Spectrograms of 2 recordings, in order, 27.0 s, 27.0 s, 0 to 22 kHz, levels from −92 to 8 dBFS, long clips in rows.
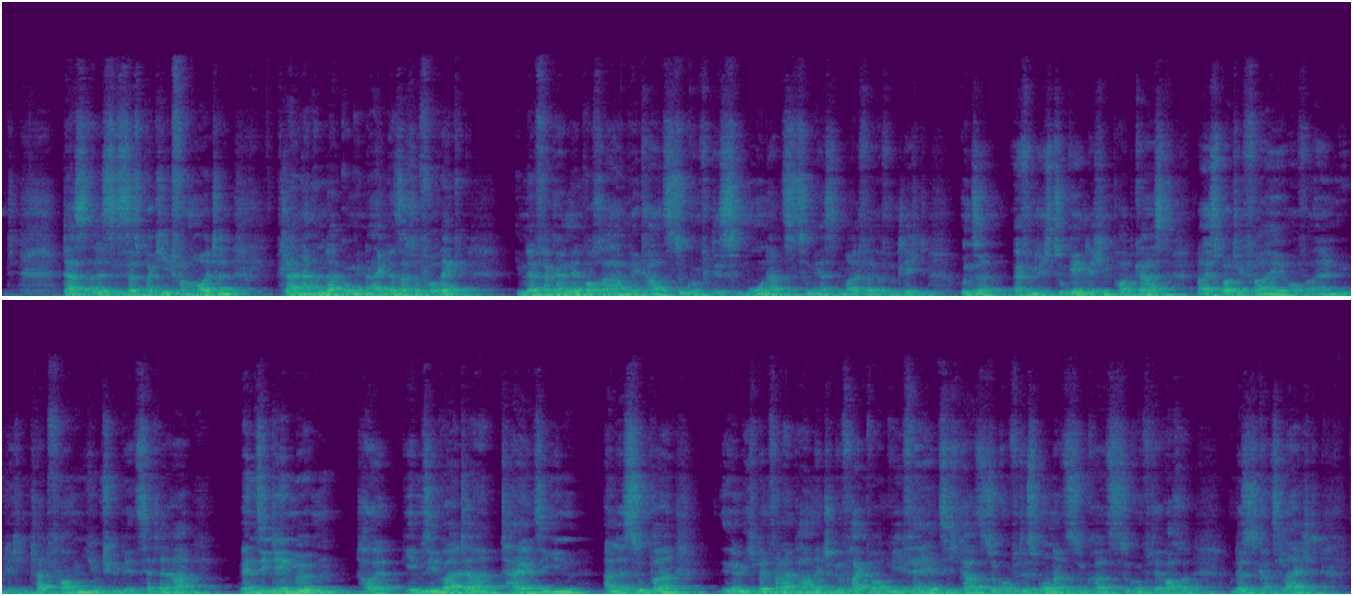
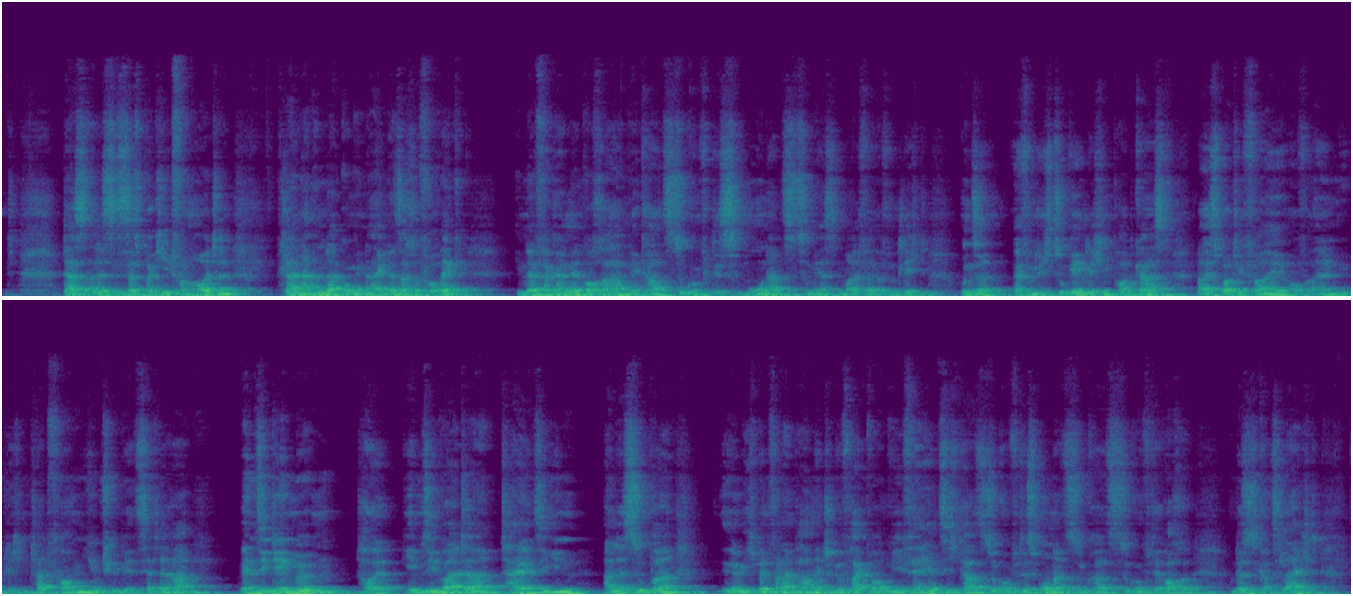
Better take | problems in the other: neither | off-mic speech; far; the same in both // room echo; noticeable; dies away in 0.5 s; the same in both

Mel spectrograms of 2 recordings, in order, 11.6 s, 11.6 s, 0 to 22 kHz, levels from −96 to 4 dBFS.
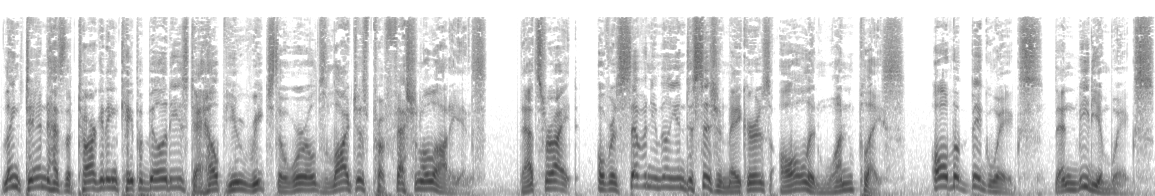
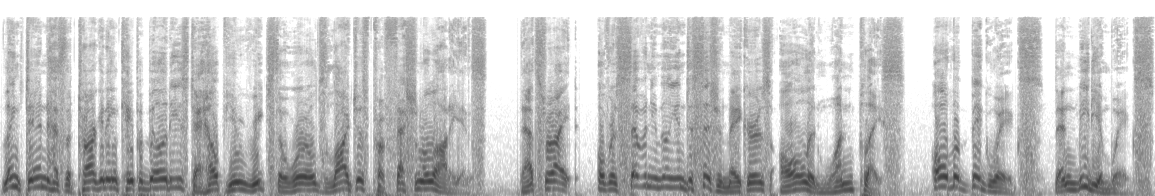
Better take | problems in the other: first | distortion; slight; 10 dB below the speech

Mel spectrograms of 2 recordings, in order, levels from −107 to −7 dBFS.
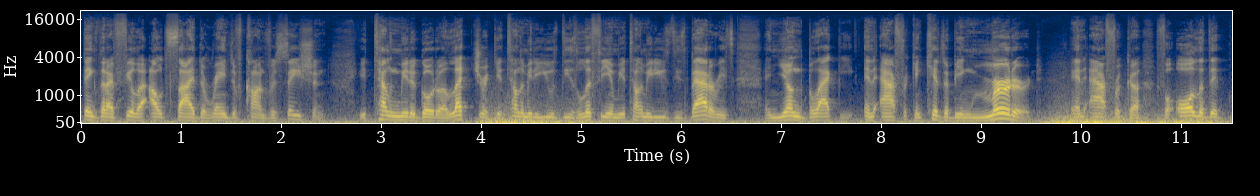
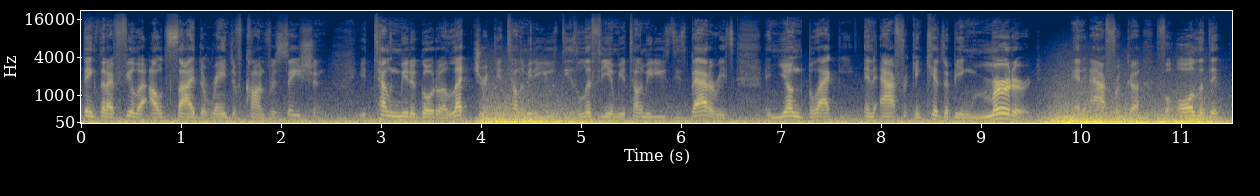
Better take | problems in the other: first | wind noise on the microphone; heavy; 8 dB below the speech; occasional gusts in the first

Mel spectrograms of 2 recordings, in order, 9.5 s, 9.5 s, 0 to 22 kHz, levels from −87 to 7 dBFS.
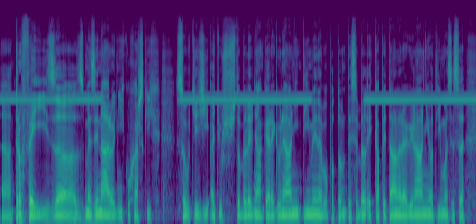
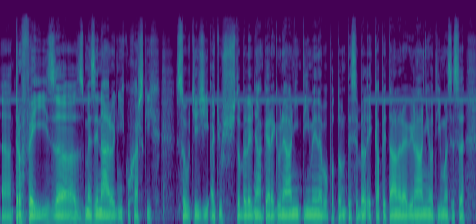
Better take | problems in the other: second | high-pitched whine; loud; until 2 s, from 3.5 to 6 s and from 7.5 s on; 3.5 kHz, 8 dB below the speech; faint in the second

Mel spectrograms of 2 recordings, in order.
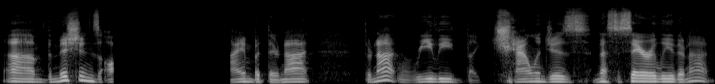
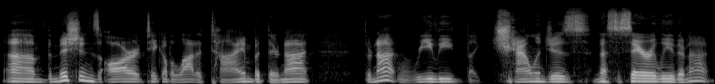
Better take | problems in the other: second | audio cutting out; at 1 s for 1 s

